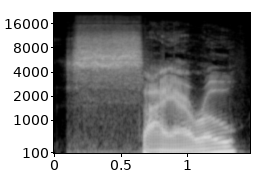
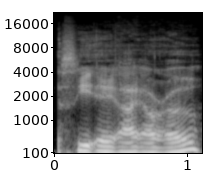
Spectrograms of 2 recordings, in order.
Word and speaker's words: Cairo: you're in Southern Illinois you pronounce it Saro is it c c a i r o yeah yeah it's it's Cairo uh and uh New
